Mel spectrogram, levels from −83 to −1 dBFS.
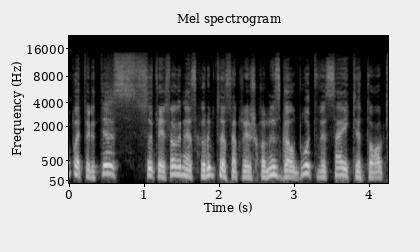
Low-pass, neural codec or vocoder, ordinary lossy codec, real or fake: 14.4 kHz; codec, 44.1 kHz, 2.6 kbps, DAC; AAC, 96 kbps; fake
